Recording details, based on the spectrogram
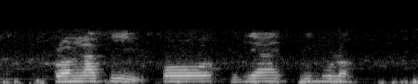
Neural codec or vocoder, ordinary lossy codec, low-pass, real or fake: none; Opus, 16 kbps; 5.4 kHz; real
